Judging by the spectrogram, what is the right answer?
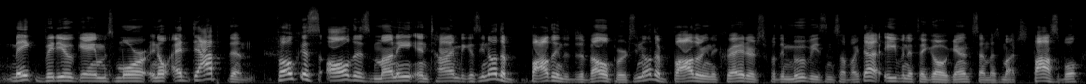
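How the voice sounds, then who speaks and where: A man with a slightly high, very bright and forward voice co-hosts a casual podcast panel. He argues his opinions freely and drops swear words as he goes. The delivery is conversational and unscripted. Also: expressive, fast, hardly any pauses. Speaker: podcast co-host.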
